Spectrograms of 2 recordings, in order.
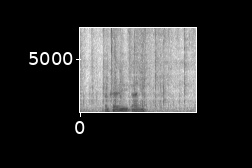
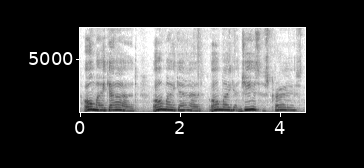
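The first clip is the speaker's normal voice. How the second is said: much higher, loud, ecstatic mock screaming; mock sex screams; 8 dB louder, slower than usual. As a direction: scream it out like a porn scene, hammed up. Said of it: "women screaming".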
